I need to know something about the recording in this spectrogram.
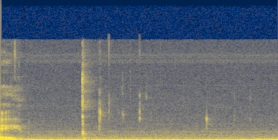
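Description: A few faint, short computer mouse clicks over a steady low electrical hum.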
